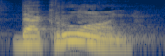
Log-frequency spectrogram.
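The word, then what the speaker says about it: Dakruon (δάκρυον): Dakruon. Dakruon. Everyone say it. Dakruon. Well, you don't have to roll your R's, sorry. Dakruon. Yeah, there you go. No rolling R's.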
